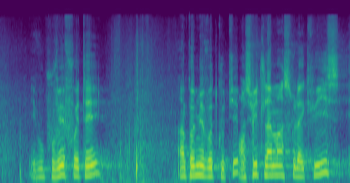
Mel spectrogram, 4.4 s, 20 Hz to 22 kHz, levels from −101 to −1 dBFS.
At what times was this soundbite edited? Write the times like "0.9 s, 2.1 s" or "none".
3.0 s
